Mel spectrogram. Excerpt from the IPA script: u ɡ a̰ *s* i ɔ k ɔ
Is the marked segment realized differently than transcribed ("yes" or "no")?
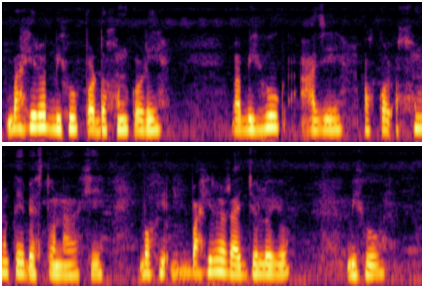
yes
